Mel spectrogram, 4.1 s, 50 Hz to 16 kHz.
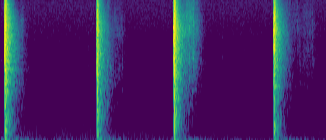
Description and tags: I needed a sound to combine with broken glass for a video showing a rioter breaking a police windscreen with a stick. I did this by breaking a plastic plant pot on a pile of newspapers with a broom handle.
Recorded using the FiRe app on my ipod touch 3g using a blue mikey microphone
Just interesting to know!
